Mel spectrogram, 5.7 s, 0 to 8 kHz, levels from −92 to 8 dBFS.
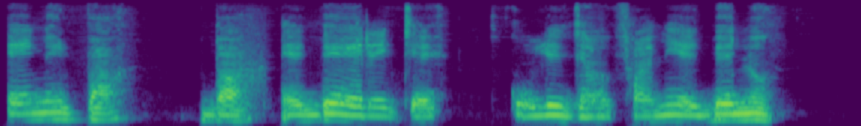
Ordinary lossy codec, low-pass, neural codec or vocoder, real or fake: none; 7.2 kHz; codec, 44.1 kHz, 1.7 kbps, Pupu-Codec; fake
